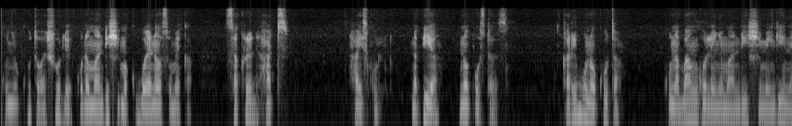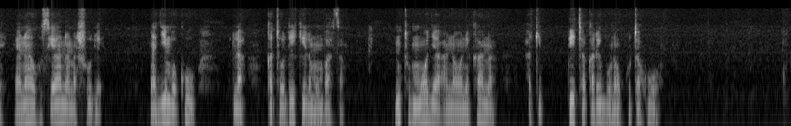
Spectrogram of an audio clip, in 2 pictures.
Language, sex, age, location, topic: Swahili, male, 18-24, Mombasa, education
